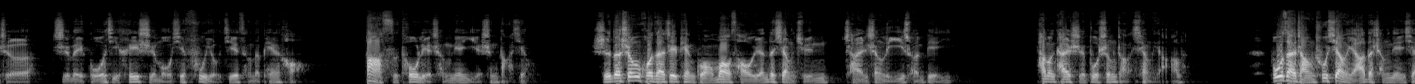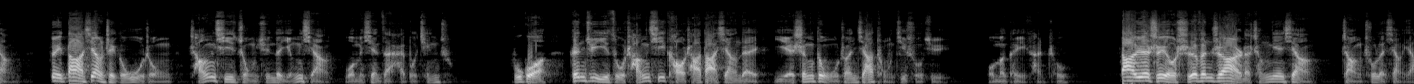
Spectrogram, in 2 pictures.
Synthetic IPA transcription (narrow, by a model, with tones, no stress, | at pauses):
ʈ͡ʂɤ̰˨˩ | ʈ͡ʂɻ̩˨˩we˥˩ɪkwɔ˧˥t͡ɕi˥˩xe˥ɪʂɻ̩˥˩mo̰˨˩ʊɕjɛ˥fu˥˩jo˨˩ʊt͡ɕjɛ˥t͡sʰɤ˧˥ŋd̪ə˧pʰjɛ˥nxɑ˥˩ʊ | t̪a̰˥˧sɹ̩˥˩t̪ʰo˥ʊljɛ̰˨˩ʈ͡ʂʰɤ˧˥ŋnjɛ˧˥njɛ̰˨˩ʂɤ˥ŋt̪a̰˥˧ɕjɑ̰˥˩ŋ | ʂɻ̩˨˩t̪ə˧˥ʂɤ˥ŋxwɔ˧˥t͡sa˥˧ɪʈ͡ʂɤ˥˧pʰjɛ˥˩nkwɑ˨˩ŋmɑ˥˩ʊt͡sʰɑ˨˩ʊɥɛ˧˥nd̪ə˧ɕjɑ˥˩ŋt͡ɕʰy˧˥nʈ͡ʂʰa̰˨˩nʂɤ˥ŋlə̰˨˩i˧˥ʈ͡ʂʰwa˧˥npjɛ̰˥˧ni˥˩ | t̪ʰa˥mə˨nkʰa˥ɪʂɻ̩˨˩pu˥˩ʂɤ˥ŋʈ͡ʂɑ̰˨˩ŋɕjɑ˥˩ŋja̰˧˥lə˨ | pu˧˥t͡sa˥˩ɪʈ͡ʂɑ˨˩ŋʈ͡ʂʰu˥ɕjɑ˥˩ŋja̰˧˥d̪ə˧ʈ͡ʂʰɤ˧˥ŋnjɛ˧˥nɕjɑ̰˥˧˩ŋ | t̪we˥˧ɪt̪a˥˧ɕjɑ˥˧ŋʈ͡ʂɤ˥˩ɡə˩u˥˩ʈ͡ʂʊ̰˨˩˦ŋ | ʈ͡ʂʰɑ˧˥ŋt͡ɕʰi˥ʈ͡ʂʊ˨˩ŋɕy˧˥nd̪ə˧˨ḭ˧˥ŋɕjɑ̰˨˩˦ŋwɔ̰˨˩mə˦nɕjɛ˥˧nt͡sa˥˩ɪxa˧˥ɪpu˥˩t͡ɕʰi˥ŋʈ͡ʂʰu̥˨˩˦ | pu˧˥kwɔ˥˩kə˥nt͡ɕy˥˧i˥˩t͡su˨˩ʈ͡ʂʰɑ˧˥ŋt͡ɕʰi˥kʰɑ˨˩ʊʈ͡ʂʰa˧˥t̪a̰˥˧ɕjɑ˥˩ŋd̪ə˩jɛ˨˩ʂɤ˥ŋt̪ʊ˥˧ŋu˥˩ʈ͡ʂwa˥nt͡ɕja˥t̪ʰʊ̰˨˩ŋt͡ɕi˥ʂʰṵ˥˧t͡ɕy̰˥˩ | wɔ̰˨˩mə̰˦nkʰɤ˧˥ḭ˨˩kʰa̰˥˩nʈ͡ʂʰu˥ | t̪a˥˩ɥɛ˥ʈ͡ʂɻ̩˧˥jo˨˩ʊʂɻ̩˧˥fə˥nʈ͡ʂɻ̩˥ɐ˞˥˩d̪ə˩ʈ͡ʂʰɤ˧˥ŋnjɛ˧˥nɕjɑ̰˥˩ŋ | ʈ͡ʂɑ̰˨˩ŋʈ͡ʂʰu˥lə̰˨ɕjɑ̰˥˩ŋja̰˧˥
